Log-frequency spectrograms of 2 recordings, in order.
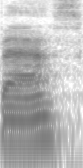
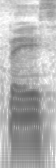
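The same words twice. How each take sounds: First: The vowel rhymes with 'mass'. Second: The vowel rhymes with 'face'. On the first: It names the fish. The speaker calls it wrong. "and not bass because I don't think he's probably ... fishing" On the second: It names the musical instrument. The speaker calls it right. "I'm assuming it's bass"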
